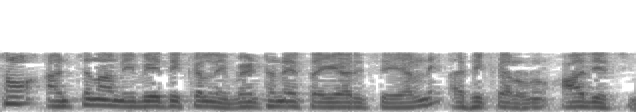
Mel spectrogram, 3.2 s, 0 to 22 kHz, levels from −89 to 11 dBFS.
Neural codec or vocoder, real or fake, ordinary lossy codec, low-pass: vocoder, 44.1 kHz, 128 mel bands every 256 samples, BigVGAN v2; fake; none; 3.6 kHz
